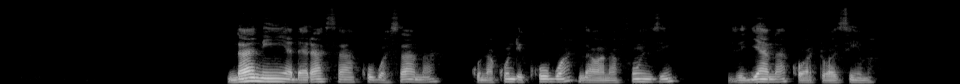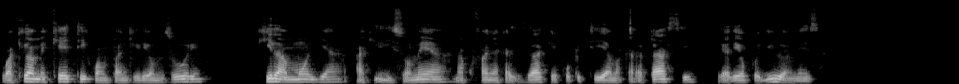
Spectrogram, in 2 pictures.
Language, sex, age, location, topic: Swahili, male, 25-35, Dar es Salaam, education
